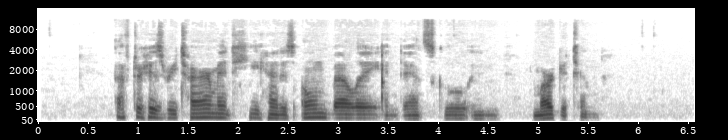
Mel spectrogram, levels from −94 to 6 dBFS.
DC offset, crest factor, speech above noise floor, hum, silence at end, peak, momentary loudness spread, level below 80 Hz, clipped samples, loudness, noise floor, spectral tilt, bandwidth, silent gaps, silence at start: under 0.1%; 22 dB; 43 dB; none; 0.95 s; -6 dBFS; 13 LU; -64 dBFS; under 0.1%; -26 LUFS; -69 dBFS; -6 dB/octave; 11.5 kHz; none; 0.8 s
